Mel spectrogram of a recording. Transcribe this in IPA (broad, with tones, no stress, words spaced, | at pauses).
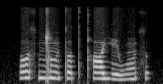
ɔ˧˥˧sŋ͡ǀõ˦˨tɔ˦˨t qʰɔ˦˥ je˩wõ˦˥s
